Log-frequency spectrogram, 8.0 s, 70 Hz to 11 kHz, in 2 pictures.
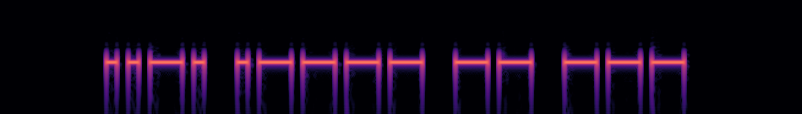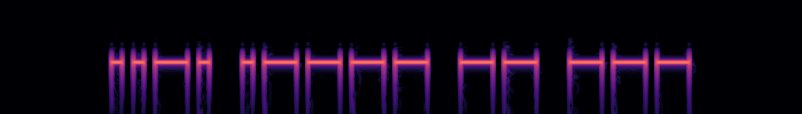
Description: Morse code, heard as a keyed tone, about 22 wpm, 700 Hz. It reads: F1MO F1MO
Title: DXCC-100 Call Signs - 4 Characters - Repeated 3x - 22wpm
